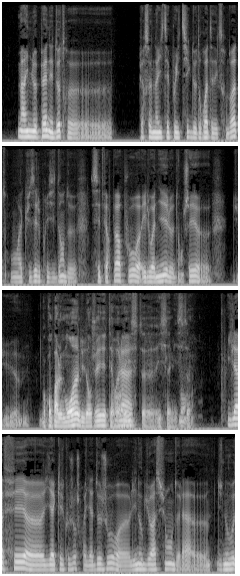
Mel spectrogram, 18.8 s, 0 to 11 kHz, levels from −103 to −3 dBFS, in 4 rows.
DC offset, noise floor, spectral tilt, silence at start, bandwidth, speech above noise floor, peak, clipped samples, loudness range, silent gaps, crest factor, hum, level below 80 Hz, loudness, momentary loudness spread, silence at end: 0.9%; -54 dBFS; -7.5 dB/octave; 0.3 s; 10.5 kHz; 30 dB; -4 dBFS; under 0.1%; 6 LU; none; 20 dB; none; -50 dBFS; -25 LUFS; 15 LU; 0 s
